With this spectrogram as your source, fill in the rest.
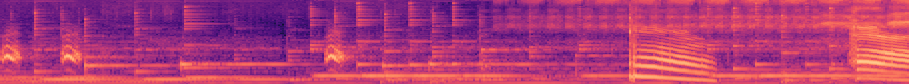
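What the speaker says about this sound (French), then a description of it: "Toi aussi, gentil corbeau, vas-y." A crow caws loudly several times in short harsh calls over sustained musical tones, with a few brighter swooping notes near the end.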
